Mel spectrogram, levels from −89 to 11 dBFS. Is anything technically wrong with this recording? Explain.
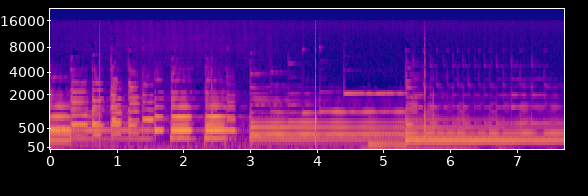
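Yes, there are loud pops at 0.75 to 0.77 s, 2.43 to 2.45 s, 3.98 to 4.01 s, and a double pop at 5.62 to 5.77 s, each peaking about 20 dB above the sound. They were likely caused by voltage pulses from a switch, plug or static. Unlike dropouts, the sound continues unbroken beneath each thump.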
